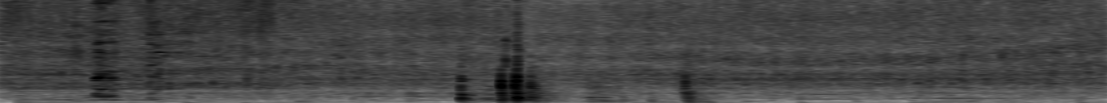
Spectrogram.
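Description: Ginger-garlic spice masala with chopped tomatoes sizzling as it fries in hot oil. A few sharp clatters of kitchen utensils cut in, loudest a little before the middle.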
